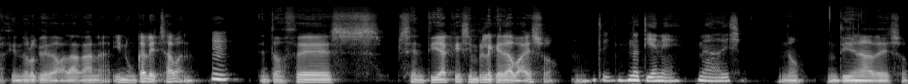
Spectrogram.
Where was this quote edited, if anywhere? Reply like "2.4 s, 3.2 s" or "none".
5.7 s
